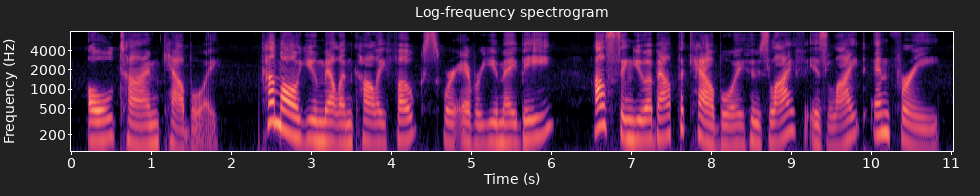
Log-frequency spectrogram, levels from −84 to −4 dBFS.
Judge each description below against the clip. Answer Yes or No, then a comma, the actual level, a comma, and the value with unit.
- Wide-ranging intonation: No, average, 3.5 semitones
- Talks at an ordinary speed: No, slow, 130 wpm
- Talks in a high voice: No, medium, 160 Hz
